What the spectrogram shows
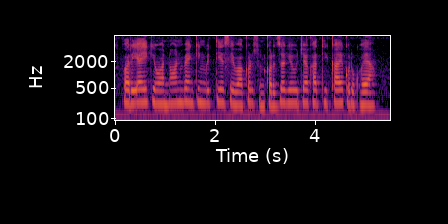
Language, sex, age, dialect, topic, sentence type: Marathi, female, 56-60, Southern Konkan, banking, question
